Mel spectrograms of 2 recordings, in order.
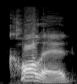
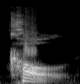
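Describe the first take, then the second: First: The ending is said as an extra syllable. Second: The ending adds no syllable; one syllable. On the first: The speaker calls it wrong. "not called" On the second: The speaker calls it right. "the E just disappears"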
